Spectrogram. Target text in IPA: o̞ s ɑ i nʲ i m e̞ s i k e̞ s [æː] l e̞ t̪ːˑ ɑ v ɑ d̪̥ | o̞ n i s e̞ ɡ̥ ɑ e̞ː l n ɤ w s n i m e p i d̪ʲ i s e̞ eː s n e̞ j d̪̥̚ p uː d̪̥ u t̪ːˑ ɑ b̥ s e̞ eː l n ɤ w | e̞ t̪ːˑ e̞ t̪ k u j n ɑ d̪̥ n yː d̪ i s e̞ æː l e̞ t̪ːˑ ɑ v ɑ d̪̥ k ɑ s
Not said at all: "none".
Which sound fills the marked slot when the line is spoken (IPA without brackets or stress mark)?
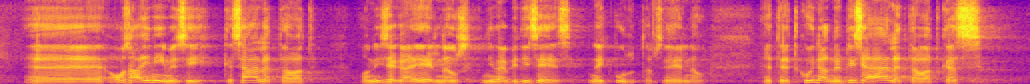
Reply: æː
